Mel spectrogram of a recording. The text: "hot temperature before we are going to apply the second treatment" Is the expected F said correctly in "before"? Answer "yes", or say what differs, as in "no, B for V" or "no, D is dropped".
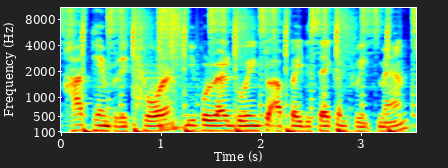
no, P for F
